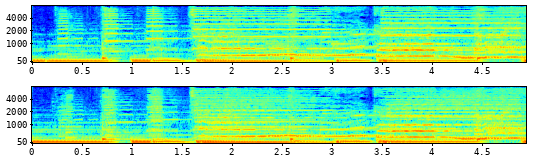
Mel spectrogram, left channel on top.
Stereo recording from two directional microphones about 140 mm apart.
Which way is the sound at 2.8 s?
15° right (ahead or behind).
